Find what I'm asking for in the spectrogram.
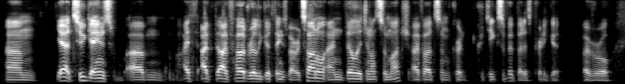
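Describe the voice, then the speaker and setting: A man's voice: deep voice, fast talker, hardly any pauses, dry recording, clean studio sound. A man hosting a podcast, chatting casually and enthusiastically about a film in an informal way. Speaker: podcast host. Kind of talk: casual film review chat.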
